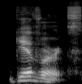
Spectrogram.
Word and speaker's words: Gevertz: Roberta Lee, Tyler Bryant, Rachel Maxan, and Grace Gevertz. Did I pronounce her name correctly? Yes, Grace Gevertz.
